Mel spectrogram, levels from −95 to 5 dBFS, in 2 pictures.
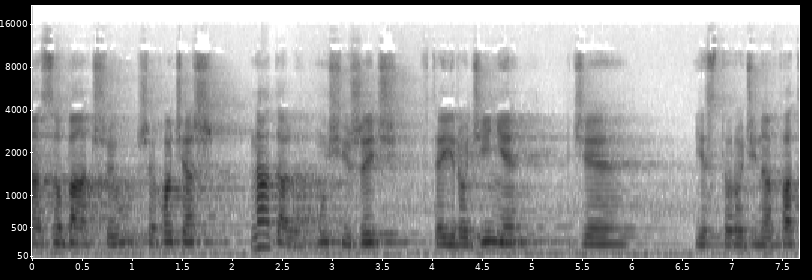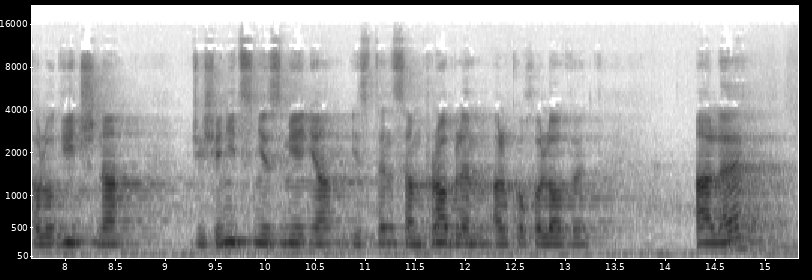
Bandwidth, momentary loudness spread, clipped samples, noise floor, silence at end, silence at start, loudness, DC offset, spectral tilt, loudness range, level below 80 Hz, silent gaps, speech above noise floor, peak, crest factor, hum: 13.5 kHz; 16 LU; under 0.1%; -43 dBFS; 0 s; 0 s; -19 LUFS; under 0.1%; -3.5 dB/octave; 3 LU; -54 dBFS; none; 24 dB; -2 dBFS; 20 dB; none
